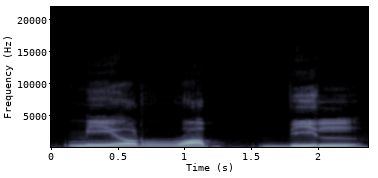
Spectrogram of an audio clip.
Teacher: Ah ini ya yang baris di atasnya harakat fathah tanda baca fathah. Maka huruf ro dibaca tabkhim dibaca tebal. Ah, tebalkan huruf rnya.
